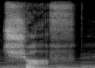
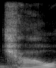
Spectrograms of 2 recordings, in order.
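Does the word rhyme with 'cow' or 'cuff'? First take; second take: cuff; cow. First: The word rhymes with 'cuff'. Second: The word rhymes with 'cow'. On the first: This is the speaker's own habit. "I say chuff" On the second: Many other people say it this way. "a lot of other people say chow"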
